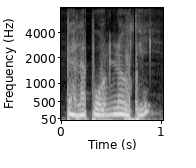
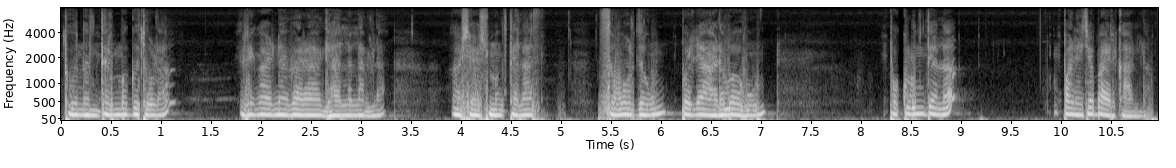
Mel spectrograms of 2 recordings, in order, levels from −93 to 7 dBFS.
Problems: none marked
